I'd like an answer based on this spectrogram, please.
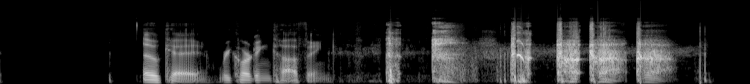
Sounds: Cough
